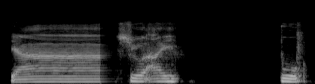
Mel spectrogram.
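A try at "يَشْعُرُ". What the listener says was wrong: MashaAllah, well read. Just the pronunciation of the Ain was not very clear. So try and say again.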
